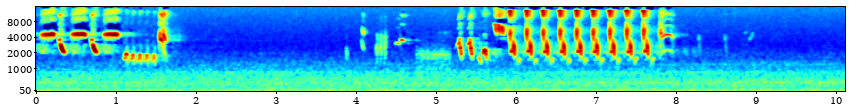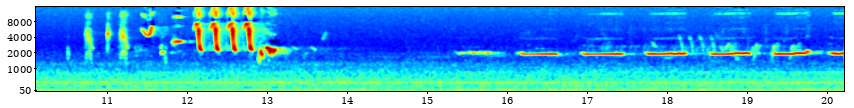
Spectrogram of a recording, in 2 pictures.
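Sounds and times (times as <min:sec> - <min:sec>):
common nightingale singing: 0:00.0 - 0:01.8, 0:03.9 - 0:09.0, 0:10.5 - 0:13.9, 0:15.3 - 0:20.2.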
